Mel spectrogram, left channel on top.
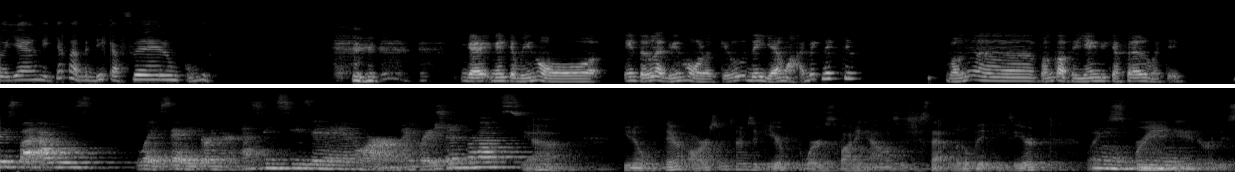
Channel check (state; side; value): different; both; correlation 0.00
